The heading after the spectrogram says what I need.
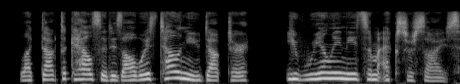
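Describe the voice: A female-sounding put-on character voice, fairly high in pitch and moderate in pace, against a quiet background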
